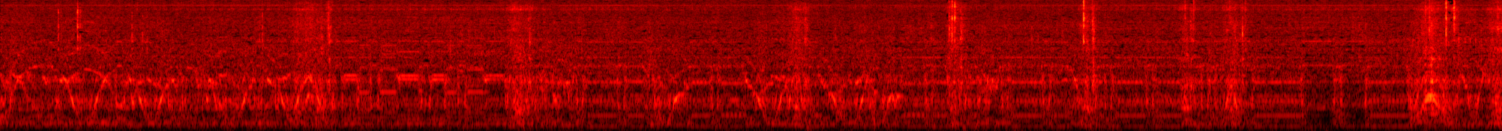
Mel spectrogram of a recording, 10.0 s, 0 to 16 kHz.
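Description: MendelMax 3D printer printing: its stepper motors whine in thin tones that change pitch every fraction of a second as the print head and axes move, with a few faint ticks.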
